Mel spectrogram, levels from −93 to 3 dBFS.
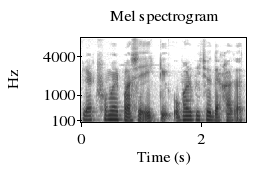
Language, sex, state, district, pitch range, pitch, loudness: Bengali, male, West Bengal, Alipurduar, 110-140 Hz, 135 Hz, -18 LUFS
